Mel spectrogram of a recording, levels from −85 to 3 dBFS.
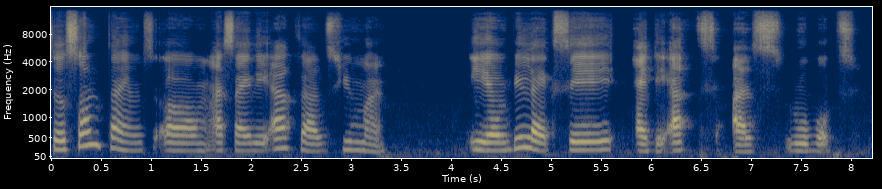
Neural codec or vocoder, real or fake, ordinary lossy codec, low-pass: codec, 32 kHz, 1.9 kbps, SNAC; fake; none; 14.4 kHz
